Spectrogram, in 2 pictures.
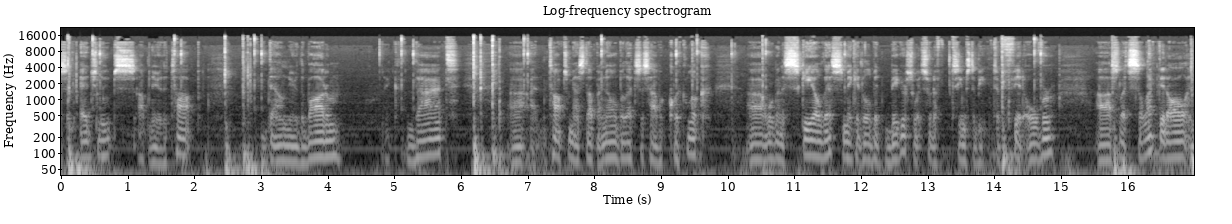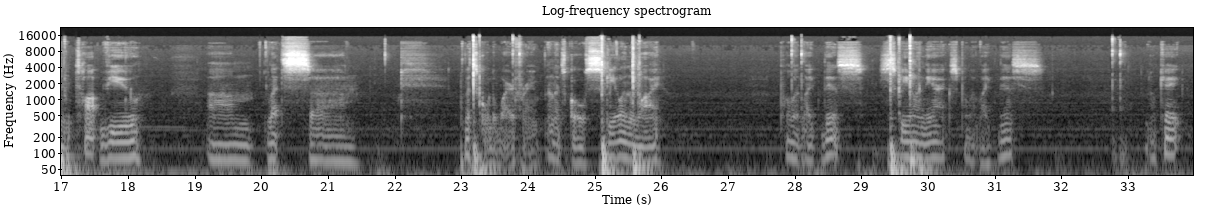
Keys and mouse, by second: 0.0 ctrl+r, 2.7 ctrl+r, 6.1 a, 6.4 Tab, 8.0-9.8 drag, 14.0 Tab, 15.7 a, 16.9 KP_7, 23.1 z, 25.1 s, 29.3 s.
